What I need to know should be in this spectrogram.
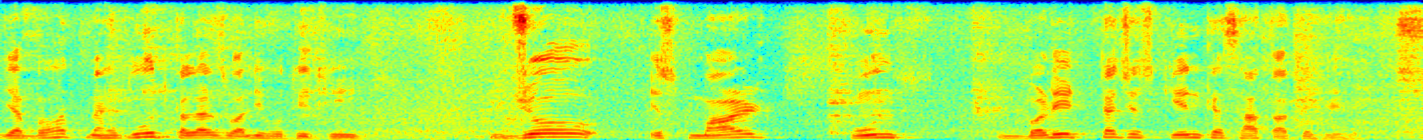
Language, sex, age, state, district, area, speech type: Urdu, male, 60+, Delhi, North East Delhi, urban, spontaneous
